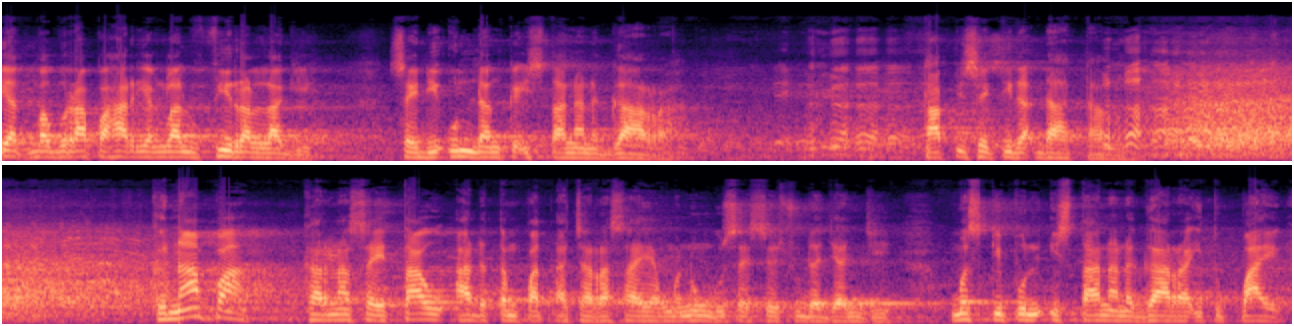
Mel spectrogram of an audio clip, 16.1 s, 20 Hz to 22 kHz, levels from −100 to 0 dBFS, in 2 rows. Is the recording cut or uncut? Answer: uncut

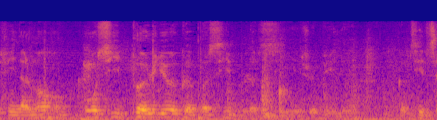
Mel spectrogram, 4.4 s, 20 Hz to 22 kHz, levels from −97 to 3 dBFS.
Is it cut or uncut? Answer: uncut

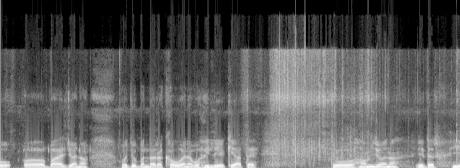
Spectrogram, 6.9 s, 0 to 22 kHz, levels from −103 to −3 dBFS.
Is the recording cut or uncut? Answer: uncut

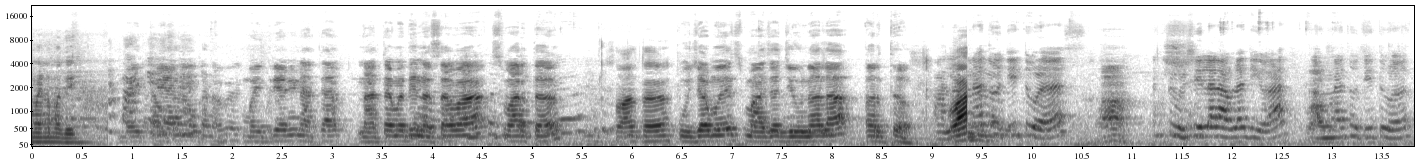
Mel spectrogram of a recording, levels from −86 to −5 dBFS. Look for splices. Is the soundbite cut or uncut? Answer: cut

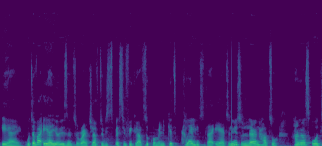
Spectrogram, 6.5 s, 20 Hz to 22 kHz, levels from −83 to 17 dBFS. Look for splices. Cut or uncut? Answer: cut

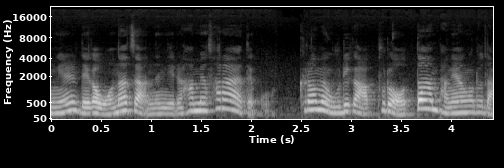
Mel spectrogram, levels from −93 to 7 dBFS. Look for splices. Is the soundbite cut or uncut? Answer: cut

